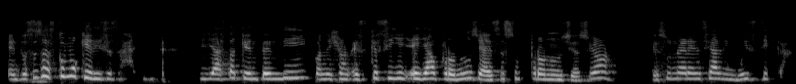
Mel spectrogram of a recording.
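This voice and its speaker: A Mexican woman teaching an online class, telling a personal story in a lively way and acting out the voices of the people she quotes. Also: on the high side, dull audio.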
